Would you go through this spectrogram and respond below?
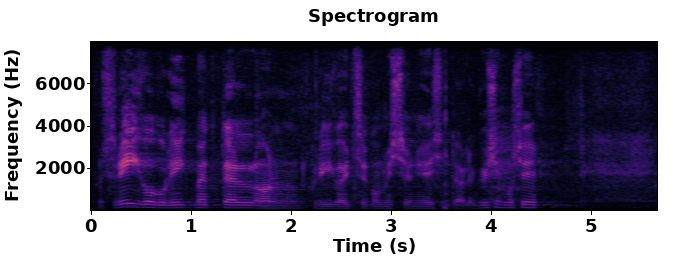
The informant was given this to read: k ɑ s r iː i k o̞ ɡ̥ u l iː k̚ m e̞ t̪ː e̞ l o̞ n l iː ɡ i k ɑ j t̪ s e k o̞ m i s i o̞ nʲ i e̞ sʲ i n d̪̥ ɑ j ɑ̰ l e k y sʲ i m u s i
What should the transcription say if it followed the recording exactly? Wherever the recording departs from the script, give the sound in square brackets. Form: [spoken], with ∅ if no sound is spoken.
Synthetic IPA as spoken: k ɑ s r iː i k o̞ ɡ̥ u l iː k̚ m e̞ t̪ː e̞ l o̞ n [r] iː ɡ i k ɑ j t̪ s e k o̞ m i s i o̞ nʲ i e̞ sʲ i n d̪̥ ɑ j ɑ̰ l e k y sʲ i m u s i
